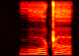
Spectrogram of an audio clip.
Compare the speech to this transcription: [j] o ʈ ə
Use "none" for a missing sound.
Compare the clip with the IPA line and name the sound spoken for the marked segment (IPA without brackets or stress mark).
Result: w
